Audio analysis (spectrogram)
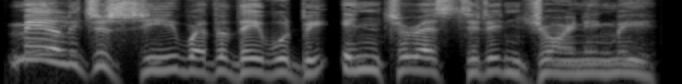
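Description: Audiobook role: wise old male headmaster acted by a man, courteous, calm, gently ironic, widely varied intonation, dry close sound. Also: high voice, a little fast, no room sound, pitched above the performer's own voice. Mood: pleasant, amused. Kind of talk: audiobook character voice.

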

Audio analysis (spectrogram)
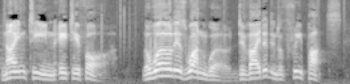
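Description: Guy narrating an old style radio drama, solemn and declamatory, raspy, big swings in pitch. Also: sing-song, measured pace, soft background music. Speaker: narrator and announcer.

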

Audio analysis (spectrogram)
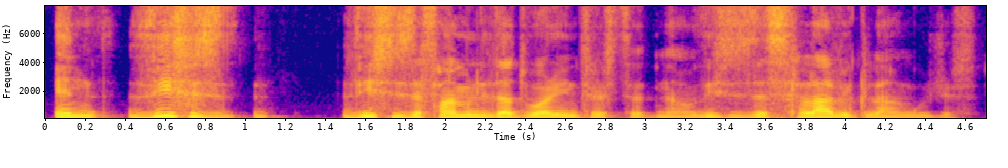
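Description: A man's voice: on the high side, fairly quick, warm tone. A man with a Greek accent, teaching history in a casual lesson, eagerly explaining and thinking aloud as he points things out.

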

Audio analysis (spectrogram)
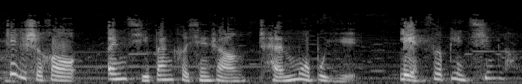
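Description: A woman's voice: mid-range voice, expressive, unhurried. A woman narrating a scripted radio drama as a storyteller. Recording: radio drama with music underneath.

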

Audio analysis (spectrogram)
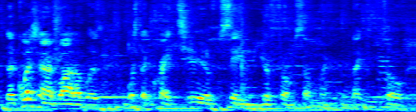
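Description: A man's voice: mid-range voice, a little fast. A man in a casual group chat, telling stories in a rambling way and circling back to repeat and rephrase his questions. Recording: music behind the voice. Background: music.

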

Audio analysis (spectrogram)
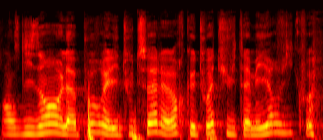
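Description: A woman's voice: medium pitch, quick pace, warm tone. A woman of twenty-four in a casual conversation, asking questions with hesitant fillers.

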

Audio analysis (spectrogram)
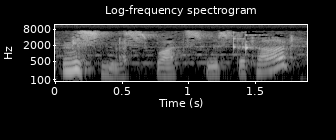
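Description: A woman's voice: low-pitched, sing-song, slow pace, highs cut off, full character voice. A woman playing a polite, prim married lady in an old-time radio drama. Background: music.

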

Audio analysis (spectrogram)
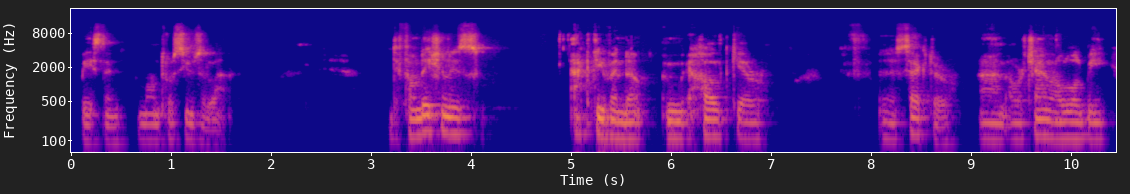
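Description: A young man from Afghanistan with an Afghan accent, giving a prepared podcast introduction in a formal, halting way, often repeating and rephrasing. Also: fairly low pitch, a bit bright, rough recording. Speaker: podcast host and foundation worker.

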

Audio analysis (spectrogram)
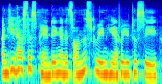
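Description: A woman's voice: fairly high pitch, brisk, darkish tone. A middle-aged woman from Germany with a German accent, giving a personal, lightly humorous church sermon as a guest speaker. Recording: long hall-like reverb.

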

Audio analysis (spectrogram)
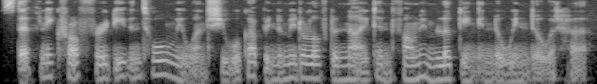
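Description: A woman reading the part of a wry, sharp-tongued middle-aged neighbor, speaking slowly, dryly and grimly. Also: sits low, fairly even intonation, gravelly, breathy edge, no room sound, pitched below the performer's own voice, heavily acted. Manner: slow, dry and grim. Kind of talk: audiobook character reading.

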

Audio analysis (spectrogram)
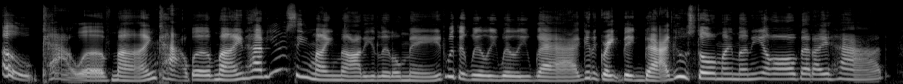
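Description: A woman's voice: mid-range voice, normal speed, vocal fry, hardly any pauses, fairly bright tone, clear, resonant tone. A woman voicing an angry old witch calling out from her broomstick in a sing-song chant. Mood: calling angrily.

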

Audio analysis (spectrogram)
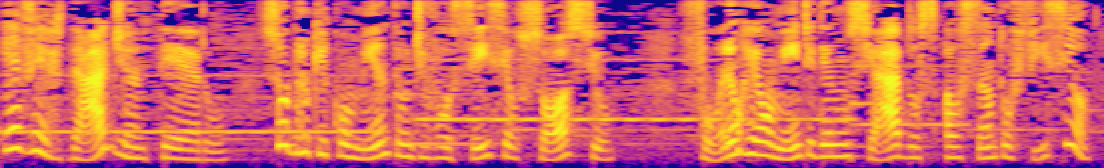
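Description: A woman's voice: medium pitch, lively intonation, a little slow, music in the background, close to an everyday voice. An actress playing a devout, dignified young widowed mother in a radio soap opera, speaking formal Portuguese with a Brazilian accent in an earnest way. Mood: concerned. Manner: formal, earnest, literary diction.

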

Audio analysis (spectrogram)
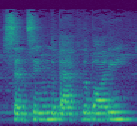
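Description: A woman guiding a mindfulness meditation, giving calm, measured instructions in short phrases. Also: medium pitch. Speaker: meditation guide. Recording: slightly distant roomy sound, music behind.

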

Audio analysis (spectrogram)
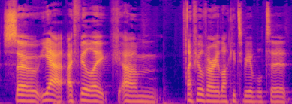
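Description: A woman's voice: low voice, fairly even intonation, moderate pace. A woman being interviewed as a guest, speaking casually and thoughtfully, feeling her way through her phrases. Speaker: interview guest, podcast producer.

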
